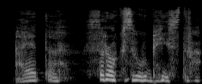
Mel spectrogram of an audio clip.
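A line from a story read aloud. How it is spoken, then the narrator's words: Hoarse giggle, female. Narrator (Russian): Хрипло хихикнула она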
